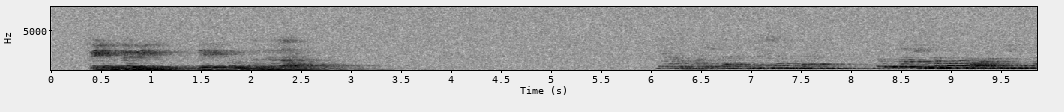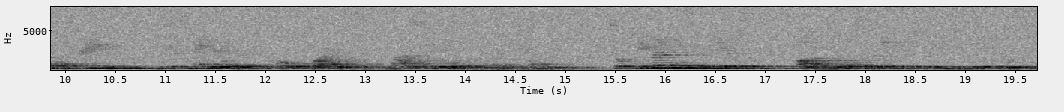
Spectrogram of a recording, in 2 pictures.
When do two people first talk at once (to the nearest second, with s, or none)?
none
